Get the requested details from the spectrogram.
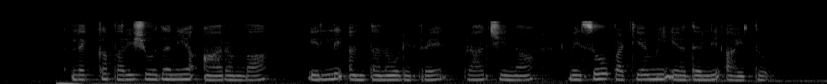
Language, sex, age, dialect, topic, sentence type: Kannada, female, 25-30, Coastal/Dakshin, banking, statement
